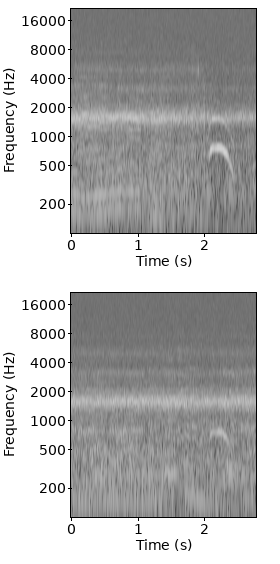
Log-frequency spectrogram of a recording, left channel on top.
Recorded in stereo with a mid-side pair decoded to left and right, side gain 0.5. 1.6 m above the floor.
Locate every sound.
Only background noise.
